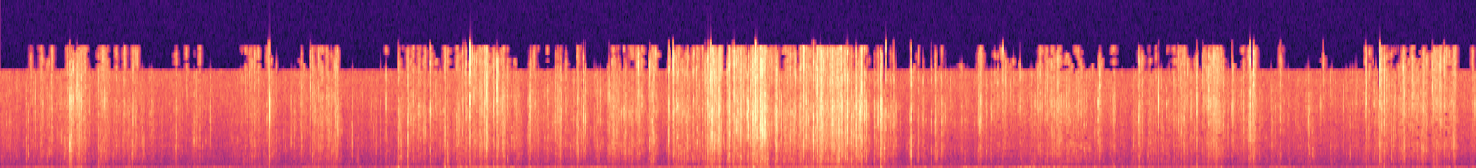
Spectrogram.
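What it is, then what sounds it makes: Artificial plastic boxwood ball. Fingertips and palms scratch and rub a head-sized artificial plastic boxwood ball, a hollow decorative topiary frame covered in many small green plastic leaves. A steady, dense crinkling and crackling rustle with a bright edge and a soft low rumble continues throughout, growing slightly louder in the middle before settling back.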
